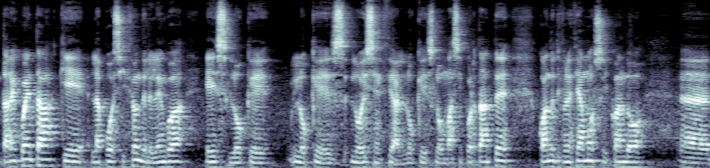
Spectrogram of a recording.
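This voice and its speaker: A man from Austria, a German speaker with an Austrian German accent, gives a relaxed Spanish-language lesson on pronunciation and patiently repeats each sound many times. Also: lowish voice, reverberant, slight background noise. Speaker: German teacher.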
